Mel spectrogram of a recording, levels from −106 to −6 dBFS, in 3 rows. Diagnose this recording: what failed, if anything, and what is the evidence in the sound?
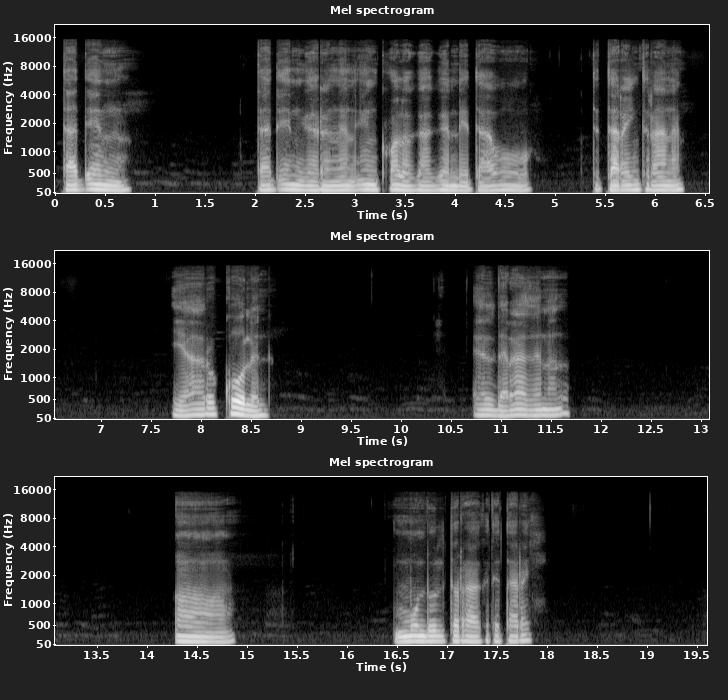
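Nothing failed in this recording, and the sound shows no evidence of any fault.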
